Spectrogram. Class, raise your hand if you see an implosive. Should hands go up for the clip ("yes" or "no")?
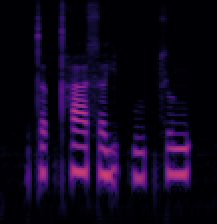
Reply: no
